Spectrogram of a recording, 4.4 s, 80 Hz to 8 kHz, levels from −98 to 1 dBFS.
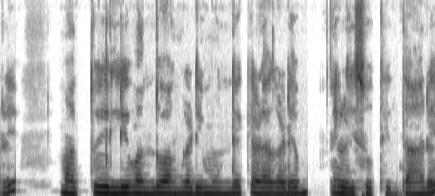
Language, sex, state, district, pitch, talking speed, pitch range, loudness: Kannada, female, Karnataka, Bidar, 235 Hz, 95 wpm, 230-250 Hz, -16 LUFS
